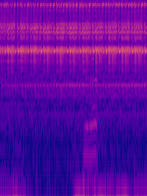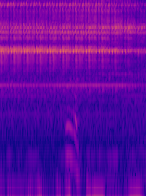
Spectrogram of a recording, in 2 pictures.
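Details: Old desktop computer first powered up in years: shrill, unbroken high-pitched tone from the moment it's switched on, holding steady; it is hard to turn off and the cause of the alarm is unknown.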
